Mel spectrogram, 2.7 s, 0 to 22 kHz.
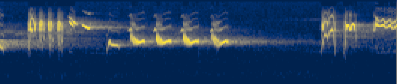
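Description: A song thrush, the first bird to sing at the end of the night, sings clearly at dawn in a forest at about 1200 metres altitude on 1 June, repeating short whistled notes in quick runs, then pausing briefly before starting a new repeated phrase. No one speaks.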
